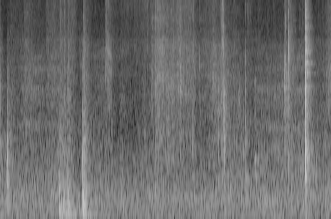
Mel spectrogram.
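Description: A sheet of paper being picked up and handled, giving a few short rustles and crinkles, the sharpest near the end.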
